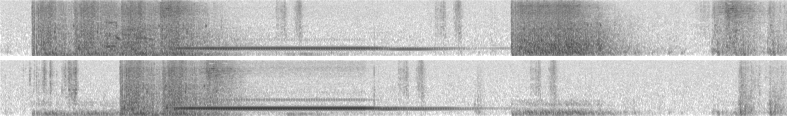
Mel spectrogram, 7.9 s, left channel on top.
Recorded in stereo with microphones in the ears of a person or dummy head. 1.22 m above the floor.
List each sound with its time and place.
1.7 s a phone ringing: 75° right (ahead or behind), 1.8 m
